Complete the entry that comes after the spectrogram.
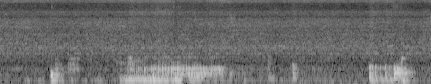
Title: Stomach growling at work.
